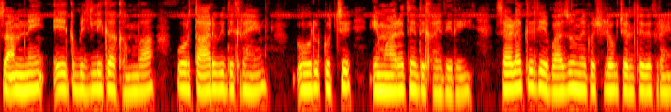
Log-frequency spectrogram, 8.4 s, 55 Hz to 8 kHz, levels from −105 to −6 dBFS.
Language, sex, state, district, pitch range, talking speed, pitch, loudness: Hindi, male, Maharashtra, Chandrapur, 145-160 Hz, 180 wpm, 150 Hz, -35 LUFS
